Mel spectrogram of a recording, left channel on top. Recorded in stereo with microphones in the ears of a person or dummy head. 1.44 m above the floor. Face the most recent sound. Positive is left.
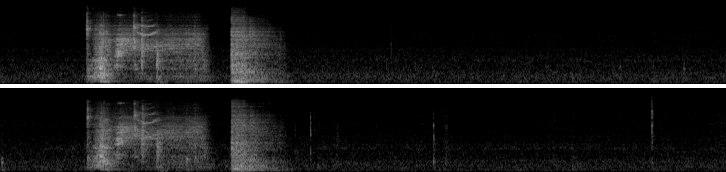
turn(degrees=35)  # may be behind; listen again after turning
